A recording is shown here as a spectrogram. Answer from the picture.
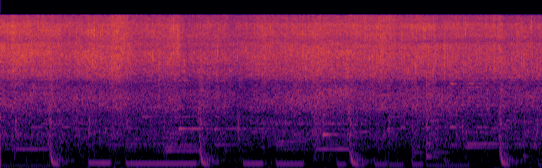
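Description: Liver, onions and freshly added tomato sauce sizzling in a frying pan, stirred with a silicone spatula that scrapes through the mixture in repeated strokes.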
